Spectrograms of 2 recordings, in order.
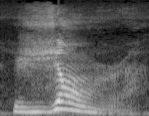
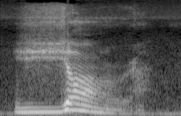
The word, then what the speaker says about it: genre: hi there students genre genre listen to the pronunciation genre ok Aurora is a kind a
